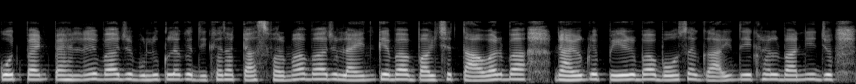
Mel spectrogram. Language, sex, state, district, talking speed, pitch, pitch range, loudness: Bhojpuri, female, Uttar Pradesh, Ghazipur, 210 wpm, 225 Hz, 210-230 Hz, -16 LUFS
